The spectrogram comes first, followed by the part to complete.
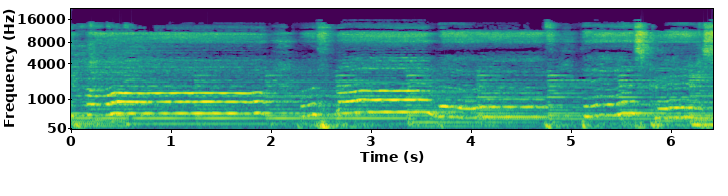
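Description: A woman singing into a handheld microphone, holding long notes with slow slides in pitch.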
